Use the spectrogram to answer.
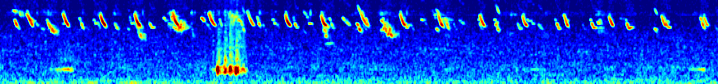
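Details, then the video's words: Hungry familiar chat nestlings begging: rapid, thin, high chirps repeated about three times a second in uneven bursts, with one short dull thump partway through; quiet overall against a faint outdoor background. "Familiar chat bird babies are hungry"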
